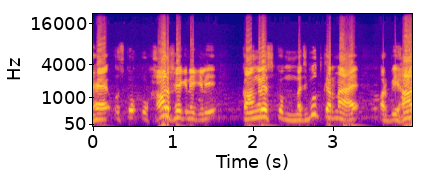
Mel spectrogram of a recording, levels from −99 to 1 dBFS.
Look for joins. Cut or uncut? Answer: uncut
